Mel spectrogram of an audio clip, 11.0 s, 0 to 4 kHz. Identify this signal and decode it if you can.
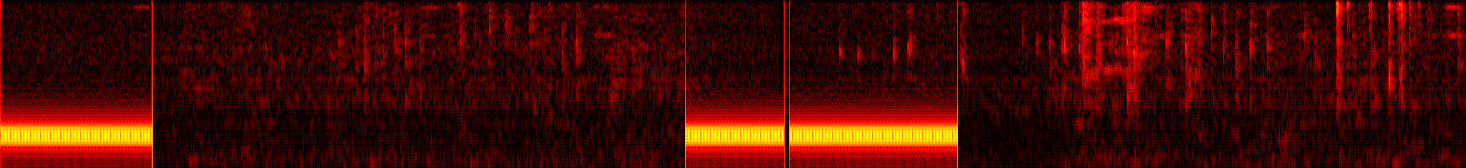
Ringback tone (North America), 440 + 480 Hz.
